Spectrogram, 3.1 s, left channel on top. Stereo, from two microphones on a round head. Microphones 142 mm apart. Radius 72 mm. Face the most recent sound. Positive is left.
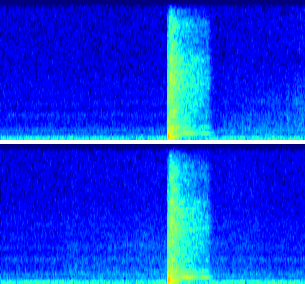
turn(degrees=15)  # may be behind; listen again after turning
